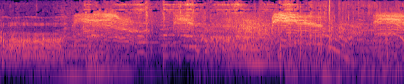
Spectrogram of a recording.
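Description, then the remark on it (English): Several cats, running through a hollow tree trunk, meow in loud, drawn-out, overlapping yowls that rise and fall, repeating every second or two over a busy, noisy background. “The cats run through a hollow trunk and Scooby's stuck in it.”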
